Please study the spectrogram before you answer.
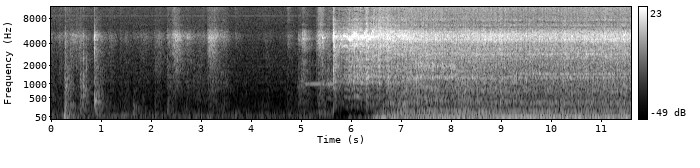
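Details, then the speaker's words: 2001 PT Cruiser 2.4, misfire at idle, engine shaking: starts and settles into a lumpy, pulsing idle; suspects an imbalance like a burnt valve in one cylinder. "started as you can tell from the shaking of the engine and the sound of it exhaust there's a evident misfire at [Music] itle do clear up may it sounds like a an imbalance like maybe a burnt valve or something going on with one at a cylinder"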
